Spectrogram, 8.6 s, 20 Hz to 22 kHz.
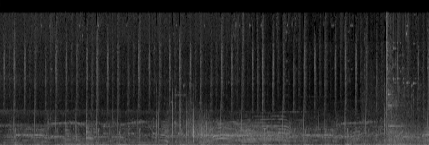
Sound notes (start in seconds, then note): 0.1 suspenseful music; 2.4 crowds cheering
